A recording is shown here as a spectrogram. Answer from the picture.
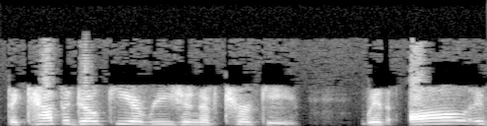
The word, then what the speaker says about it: Cappadocia: known as Cappadocia. That is the way it's pronounced in Turkey.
